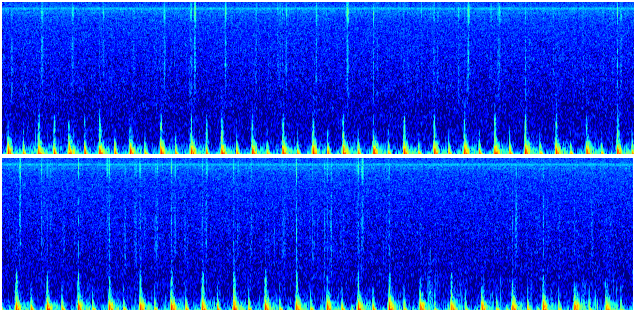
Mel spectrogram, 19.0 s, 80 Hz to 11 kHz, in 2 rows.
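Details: Heartbeat after taking stimulants: steady, regular low thumps at about 130 a minute, a rapid heartbeat.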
